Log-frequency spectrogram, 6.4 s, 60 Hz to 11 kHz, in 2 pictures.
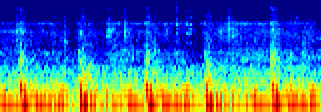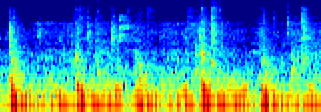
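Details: Indesit IDV75 tumble dryer drum turned by hand: deep rumble with rough throb just under once a second from broken drum bearings.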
